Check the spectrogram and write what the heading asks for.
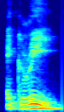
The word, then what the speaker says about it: agree: Agree. A lot of students say agree. I agree. No, I agree. Agree.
